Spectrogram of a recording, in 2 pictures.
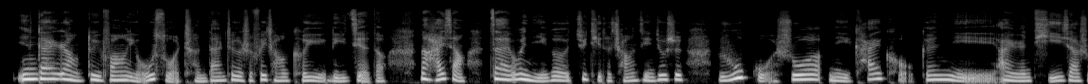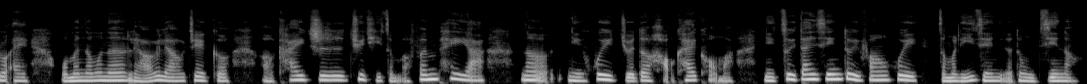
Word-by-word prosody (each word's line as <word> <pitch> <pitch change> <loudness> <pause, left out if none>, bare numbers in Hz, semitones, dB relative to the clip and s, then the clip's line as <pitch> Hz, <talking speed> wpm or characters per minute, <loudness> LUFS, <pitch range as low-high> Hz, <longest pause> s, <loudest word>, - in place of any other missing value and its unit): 应 245 +1 +7
该 255 -1 +5
让 225 -7 +3
对 215 -1 +3
方 200 +1 +1
有 175 +8 +1
所 245 - -3
承 145 -3 -5
担， 180 +3 -1
这 205 +1 -1
个 190 - +1
是 175 - -5
非 215 - 0
常 170 -4 -3
可 175 +1 -4
以 165 -4 -1
理 150 -2 -3
解 - - -2
的。 150 0 -7 0.3
那 255 - +6
还 225 +2 +3
想 225 -11 -1 0.2
再 235 -5 +3
问 235 -1 +5
你 170 -6 +1
一 150 - -2
个 185 -2 +1
具 240 - -3
体 175 - -6
的 165 -3 -7
场 165 +3 -4
景， 180 -3 -2
就 220 +2 +2
是 220 0 +1 0.3
如 220 +12 +5
果 160 - -6
说 225 +8 +3
你 160 -4 -1
开 235 - -2
口 - - -11
跟 220 0 +2
你 175 -5 -2
爱 195 -3 0
人 165 0 0
提 150 -2 -6
一 - - -3
下 180 -2 -2
说， 180 +2 -3
哎， 170 -2 -5 0.3
我 155 - -1
们 165 +2 +3
能 175 0 +2
不 185 - +2
能 185 0 +3
聊 155 +2 -1
一 195 - +3
聊 165 -2 0
这 180 +1 -1
个， 160 0 -5 0.3
呃， 150 -1 -5
开 205 0 -1
支 200 -1 0
具 225 +4 -2
体 195 -5 -8
怎 150 -2 -6
么 - - -9
分 225 +8 +4
配 250 -1 -1
呀， 190 -2 -1 0.3
那 205 -2 +2 0.2
你 175 -3 0
会 220 +6 +2
觉 160 -4 -3
得 180 +1 -1
好 - - -7
开 195 0 -2
口 - - -7
吗？ 75 0 -6 0.3
你 175 -1 +1
最 225 +8 +2
担 235 +2 +4
心 235 0 +4
对 240 -5 +3
方 205 +1 0
会 205 -3 +1 0.2
怎 160 - 0
么 160 - +3
理 155 +4 +1
解 190 -4 -1
你 170 0 -1
的 - - -4
动 160 -4 -1
机 165 +4 0
呢？ 160 -1 -2
185 Hz, 260 characters per minute, -19 LUFS, 165-220 Hz, 0.3 s, 应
